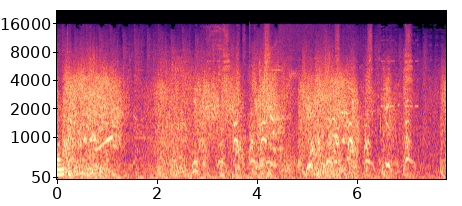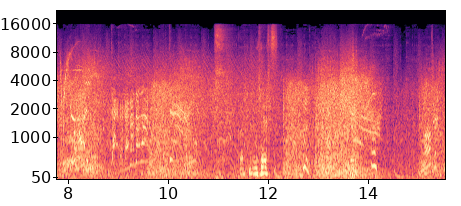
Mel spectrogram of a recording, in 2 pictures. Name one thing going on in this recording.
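Punches and kicks land with sharp, heavy impacts.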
